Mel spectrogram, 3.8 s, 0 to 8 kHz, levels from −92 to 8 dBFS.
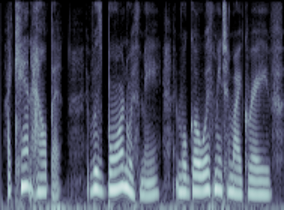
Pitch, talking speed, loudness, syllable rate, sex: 175 Hz, 270 wpm, -16 LUFS, 5.8 syllables/s, female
